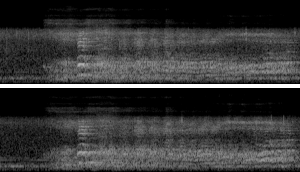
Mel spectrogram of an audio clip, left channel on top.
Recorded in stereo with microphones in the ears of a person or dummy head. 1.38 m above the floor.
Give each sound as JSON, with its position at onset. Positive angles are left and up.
{"t": 0.4, "sound": "laughter", "side_deg": 35, "distance_m": 1.5}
